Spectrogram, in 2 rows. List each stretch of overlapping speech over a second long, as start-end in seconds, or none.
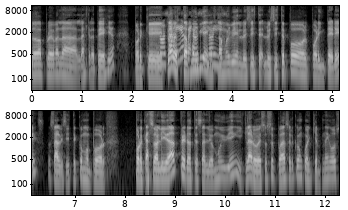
2.5-4.0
